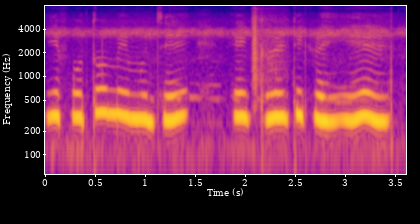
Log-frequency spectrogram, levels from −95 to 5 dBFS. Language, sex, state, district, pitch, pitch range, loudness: Hindi, female, Arunachal Pradesh, Papum Pare, 305 Hz, 285-315 Hz, -11 LUFS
